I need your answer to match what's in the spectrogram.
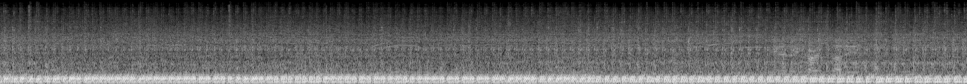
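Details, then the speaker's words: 1980 Kawasaki KZ750 at idle: fast, steady idle with a faint irregular stumble. Wintergreen-softened carb boots still leak air between boot and manifold. The vacuum leak remains and new carb boots are needed. "it made it a little bit better unfortunately it didn't soften it up enough we're still having some leakage between the car boot and the manifold"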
